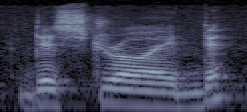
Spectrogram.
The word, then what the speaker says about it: destroyed: they destroyed destroyed destroyed with the D sound destroyed but no extra syllable that is not destroyed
